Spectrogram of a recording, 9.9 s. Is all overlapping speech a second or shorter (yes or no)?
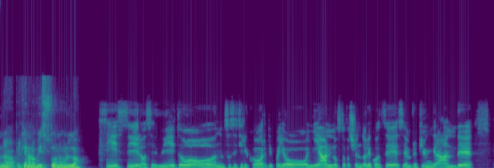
yes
